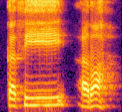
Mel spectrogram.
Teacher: اگر آپ وقف کریں گے تو کثیراتن ہے، یہ گولتا ہے، یہ جو ہا کی شکل میں اوپر دو نقطے ہوتے ہیں اس کو گولتا بولتے ہیں۔ تو جب وقف کریں گے تا ہا سے چینج ہو جائے گا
